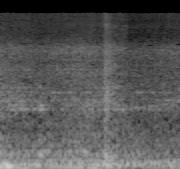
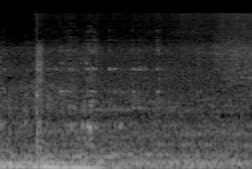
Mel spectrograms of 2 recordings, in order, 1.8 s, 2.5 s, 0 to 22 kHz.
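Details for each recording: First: Suzuki Baleno after a bent silencer touching the body was straightened to a 1-inch gap: clean smooth rev, steady low exhaust note, no buzz or rattle underneath; normal revving. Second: Suzuki Baleno at idle and under throttle, noise also at starting: low engine rumble with an irregular scraping rub as the engine vibrates, from the exhaust silencer underneath touching the body, possibly knocked on the road.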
